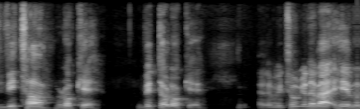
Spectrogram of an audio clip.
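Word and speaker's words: Vitor Roque: you know Victor Victor it's not Victor it's Vita Roque Victoria we're talking about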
